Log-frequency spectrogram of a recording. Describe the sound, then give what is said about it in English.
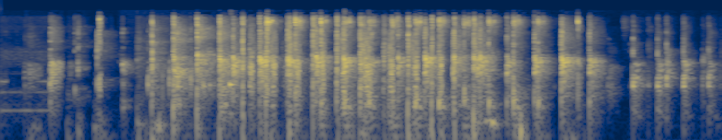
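Participants on an online call unmute and clap after a talk, with loud, fast, overlapping hand claps in a sustained burst that stops abruptly, followed by a few isolated claps. “I think we should all start by unmuting and clapping”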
